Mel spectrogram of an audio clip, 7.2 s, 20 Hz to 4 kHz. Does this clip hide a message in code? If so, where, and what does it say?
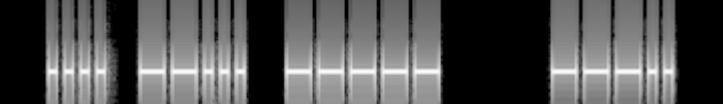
Yes: Morse code from 0.5 to 6.7 s, heard as a keyed tone, about 15 wpm, spaced as for 12 wpm, 600 Hz. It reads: H70 8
